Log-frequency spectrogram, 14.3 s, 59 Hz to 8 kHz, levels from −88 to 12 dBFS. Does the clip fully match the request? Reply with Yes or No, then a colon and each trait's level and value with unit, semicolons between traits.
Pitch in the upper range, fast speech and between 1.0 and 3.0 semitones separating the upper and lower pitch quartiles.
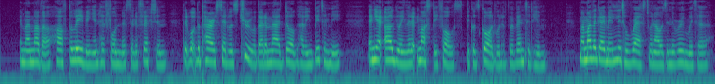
Yes: high, 205 Hz; fast, 220 wpm; average, 2.7 semitones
